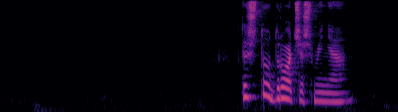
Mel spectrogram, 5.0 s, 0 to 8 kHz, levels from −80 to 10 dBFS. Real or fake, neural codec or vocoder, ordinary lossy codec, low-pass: real; none; none; none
